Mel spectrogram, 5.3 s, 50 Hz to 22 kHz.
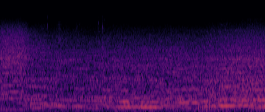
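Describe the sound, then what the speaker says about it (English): NASCAR Sprint Cup stock car engine at Bristol during final practice, a loud steady V8 roar with shifting harmonic whine as the car eases on and off throttle, continuous through the whole moment without talk. "Just listen how little bit you're in the throttle, how early they roll out."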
